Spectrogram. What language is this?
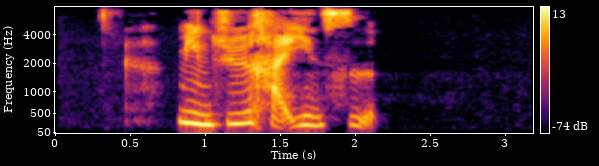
Chinese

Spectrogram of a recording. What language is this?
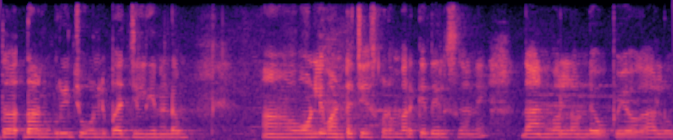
Telugu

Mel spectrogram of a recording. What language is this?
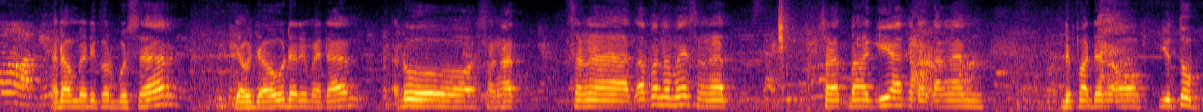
Indonesian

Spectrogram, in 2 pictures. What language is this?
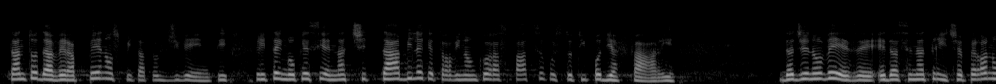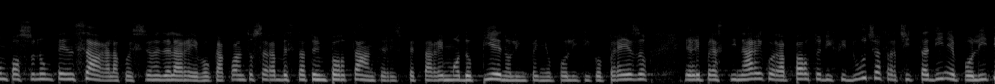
Italian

